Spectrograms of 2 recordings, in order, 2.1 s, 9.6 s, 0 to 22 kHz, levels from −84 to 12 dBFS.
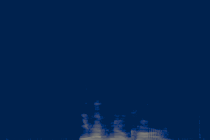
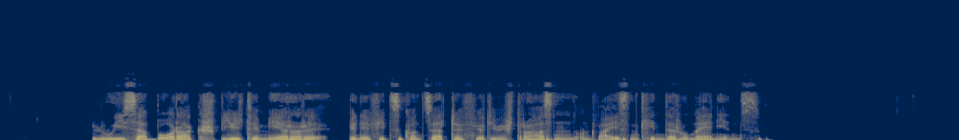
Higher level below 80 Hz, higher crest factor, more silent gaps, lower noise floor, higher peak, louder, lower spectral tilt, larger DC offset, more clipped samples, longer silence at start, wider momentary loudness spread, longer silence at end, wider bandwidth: second, -82 dBFS vs -42 dBFS; about the same, 18 dB vs 20 dB; neither; about the same, -86 dBFS vs -86 dBFS; second, -26 dBFS vs -4 dBFS; second, -42 LUFS vs -23 LUFS; first, -8.5 dB/octave vs -6 dB/octave; neither; neither; about the same, 0.8 s vs 0.9 s; second, 6 LU vs 10 LU; second, 0.45 s vs 2 s; about the same, 9.2 kHz vs 9.4 kHz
